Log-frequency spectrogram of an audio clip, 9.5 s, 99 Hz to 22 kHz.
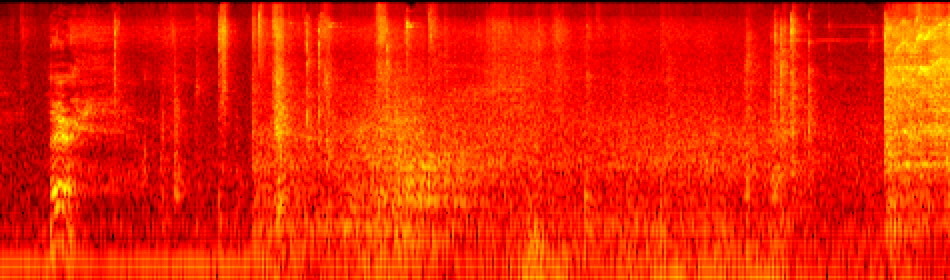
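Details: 2006 Chevy Silverado 1500 after no-crank fault, with new battery fitted and the failed starter dealt with: brief cranking, then the engine catches and settles into a steady idle; normal crank and start.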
